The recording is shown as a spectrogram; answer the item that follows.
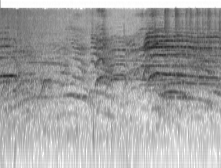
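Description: Several children shouting at once, breaking into long held cheers about three seconds in: cheering for a goal.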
